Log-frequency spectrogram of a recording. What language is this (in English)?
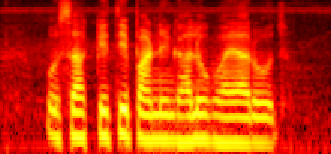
Marathi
